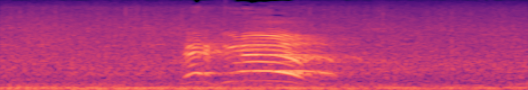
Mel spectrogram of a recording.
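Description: A falcon gives a sharp, shrill call.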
